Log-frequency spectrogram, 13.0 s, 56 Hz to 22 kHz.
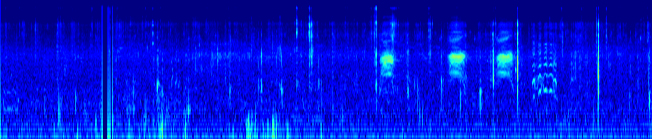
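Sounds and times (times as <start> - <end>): dry twigs crackling and snapping: 4.0 - 10.6, 11.2 - 13.0
goats bleating: 9.0 - 11.3.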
